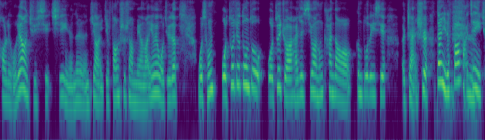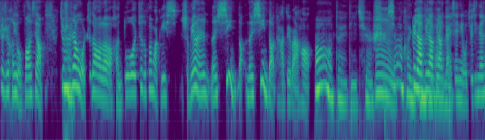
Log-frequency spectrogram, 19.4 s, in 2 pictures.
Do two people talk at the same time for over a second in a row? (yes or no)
yes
